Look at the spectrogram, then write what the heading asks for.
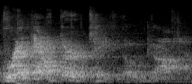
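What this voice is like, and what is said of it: Impression of an elderly preacher. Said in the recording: “That's a pretty good impersonation”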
